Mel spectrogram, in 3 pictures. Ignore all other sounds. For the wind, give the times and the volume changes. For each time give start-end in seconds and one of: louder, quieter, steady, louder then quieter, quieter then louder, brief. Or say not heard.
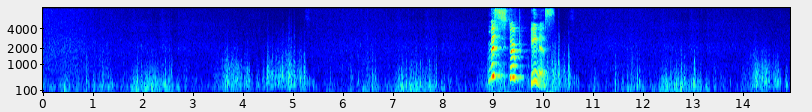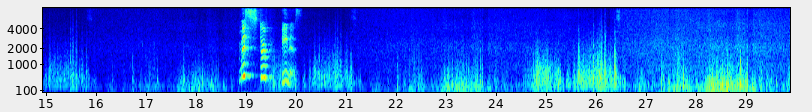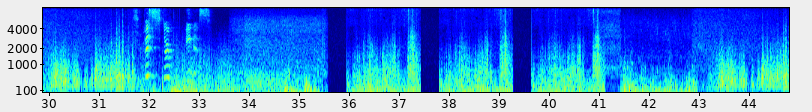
0.0-44.7 louder.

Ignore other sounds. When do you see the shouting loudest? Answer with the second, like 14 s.
9 s.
